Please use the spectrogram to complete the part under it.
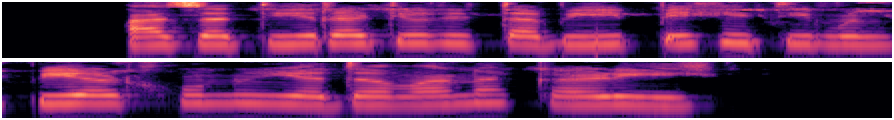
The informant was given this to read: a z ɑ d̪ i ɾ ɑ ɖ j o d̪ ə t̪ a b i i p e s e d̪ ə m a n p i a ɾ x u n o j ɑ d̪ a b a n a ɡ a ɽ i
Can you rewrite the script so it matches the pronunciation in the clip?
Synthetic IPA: a z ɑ d̪ i ɾ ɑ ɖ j o d̪ ə t̪ a b i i p e x e d̪ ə m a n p i a ɽ x u n o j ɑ d̪ a w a n a k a ɽ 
